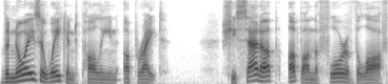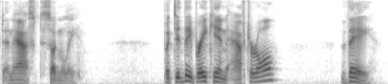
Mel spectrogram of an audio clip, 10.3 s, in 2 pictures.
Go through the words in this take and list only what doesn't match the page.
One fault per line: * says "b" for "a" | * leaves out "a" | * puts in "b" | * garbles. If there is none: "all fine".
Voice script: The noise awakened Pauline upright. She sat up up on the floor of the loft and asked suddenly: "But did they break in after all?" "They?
all fine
